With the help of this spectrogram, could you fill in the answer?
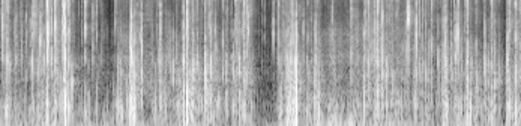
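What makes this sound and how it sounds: A clear plastic bag full of biscuits, resting on a table, is crinkled and scratched with fingers and nails. Irregular bursts of sharp, bright crackling and rustling come and go with brief quieter gaps. The sound is dry and high, with little low end.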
